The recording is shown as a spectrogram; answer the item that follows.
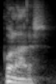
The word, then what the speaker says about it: Colares: I can't pronounce that. So you did good. Colares.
